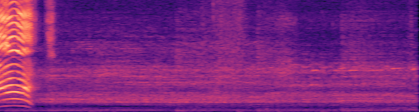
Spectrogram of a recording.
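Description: A short, high-pitched vocal squeal whose pitch rises and falls, right at the start, followed by a quiet, steady background with faint television music.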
